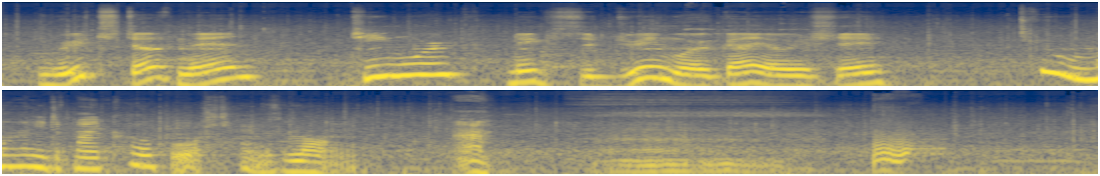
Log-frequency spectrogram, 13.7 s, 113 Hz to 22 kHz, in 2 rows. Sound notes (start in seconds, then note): 10.4 snoring; 12.2 fart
